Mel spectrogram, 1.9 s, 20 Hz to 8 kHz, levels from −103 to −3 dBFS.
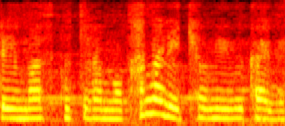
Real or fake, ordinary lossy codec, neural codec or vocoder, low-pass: fake; Opus, 24 kbps; codec, 32 kHz, 1.9 kbps, SNAC; 7.2 kHz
